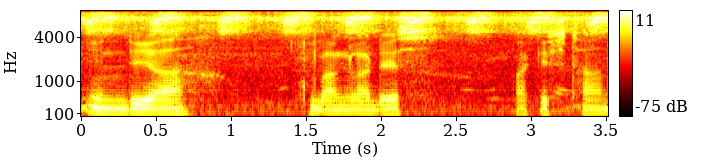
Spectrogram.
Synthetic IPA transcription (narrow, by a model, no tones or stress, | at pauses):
india | baŋɡladɛs | pakist̪ʰan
